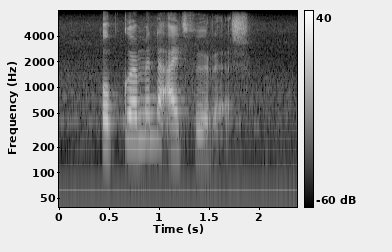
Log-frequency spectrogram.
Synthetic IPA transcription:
ʔɔpkuəməndəʔœɥtfuːɾə̰s

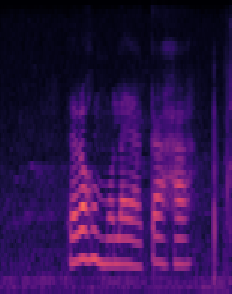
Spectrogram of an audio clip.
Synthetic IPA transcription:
rɛɾaɦʊm̩mʊlajakʼaha

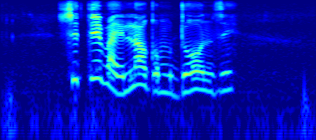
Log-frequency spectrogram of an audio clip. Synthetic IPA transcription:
ʂitiβaɦilɔkɔmudoːnd͡zi

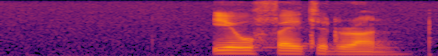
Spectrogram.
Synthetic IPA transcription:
ilˠfeɪtʰədɹãn

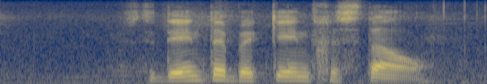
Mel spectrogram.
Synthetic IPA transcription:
stydɛntəbəkɛntχəstælˠ

